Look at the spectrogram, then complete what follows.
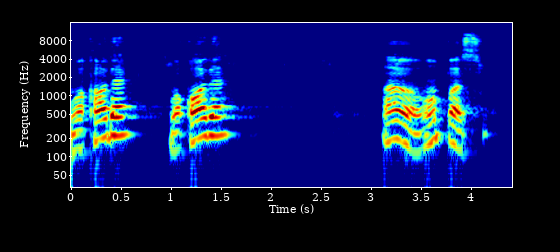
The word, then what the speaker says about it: وقب: Wa min sharri ghasiqin idha waqaba. Alors, on fait attention au ba aussi. Il est comme le qaf. Il y a hukm al-qalqala, la vibration. Waqaba, وقب.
